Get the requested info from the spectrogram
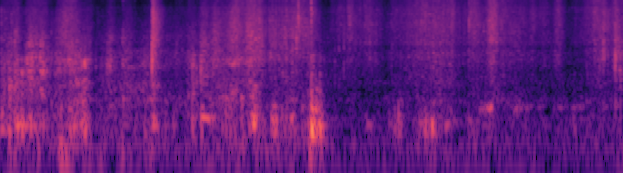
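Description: Bubble wrap rustling and crinkling as it is handled and pulled off a wrapped object, with scattered sharp crackles.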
